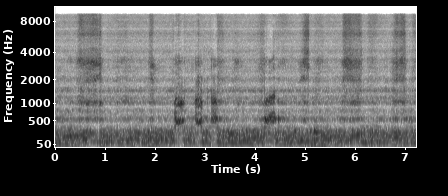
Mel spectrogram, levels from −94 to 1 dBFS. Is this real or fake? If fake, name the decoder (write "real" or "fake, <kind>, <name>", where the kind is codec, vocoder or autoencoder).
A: fake, codec, SNAC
